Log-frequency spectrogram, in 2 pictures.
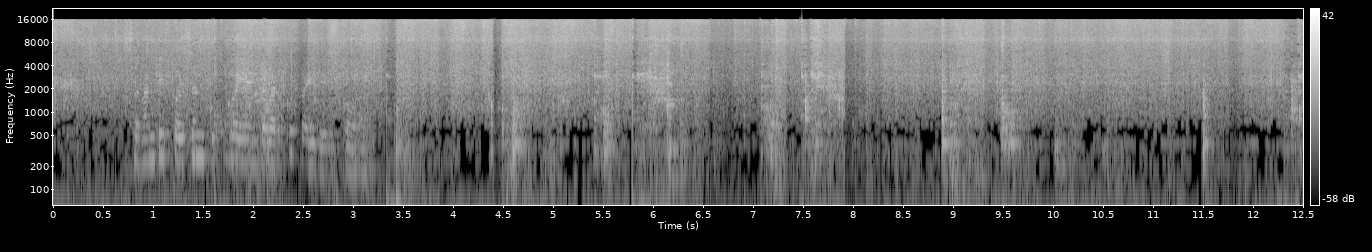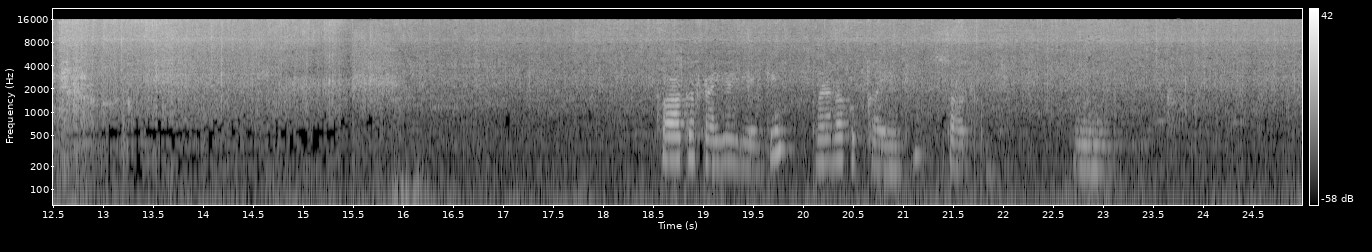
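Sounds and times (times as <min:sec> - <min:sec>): okra sizzling in oil: 0:00.0 - 0:24.9
metal skimmer scraping a pan: 0:04.4 - 0:06.5, 0:07.1 - 0:08.0, 0:12.3 - 0:13.0.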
